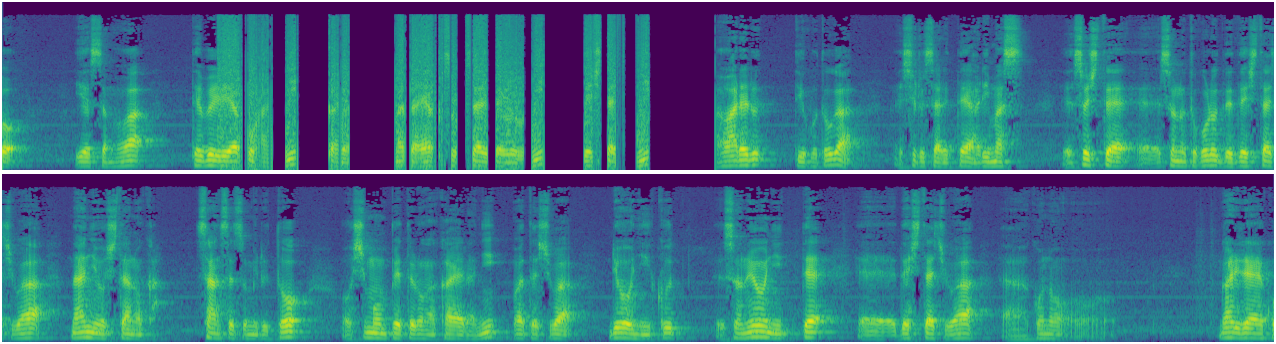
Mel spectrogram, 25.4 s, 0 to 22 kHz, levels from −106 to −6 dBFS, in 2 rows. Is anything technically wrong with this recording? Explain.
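Yes. From 2.15 to 7.14 s the sound turns grainy, distortion tracking it, likely low bit depth without dither, rounded to about 4 bits.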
